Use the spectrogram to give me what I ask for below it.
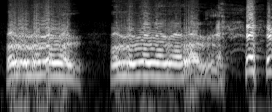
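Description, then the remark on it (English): A person mimics a dog with two loud, drawn-out voiced barks or growls, each about half a second, followed by a couple of short sharp yelps at the end. “You'd be like, when the fuck did we get a dog?”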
